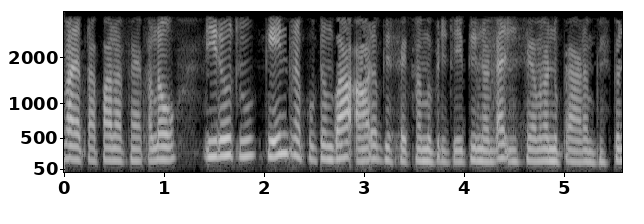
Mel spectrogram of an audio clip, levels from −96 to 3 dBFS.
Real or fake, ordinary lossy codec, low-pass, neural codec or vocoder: fake; AAC, 24 kbps; 3.6 kHz; autoencoder, 44.1 kHz, a latent of 192 numbers a frame, MeloTTS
